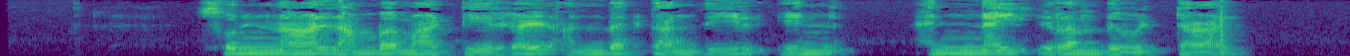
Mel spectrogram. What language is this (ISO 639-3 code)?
tam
